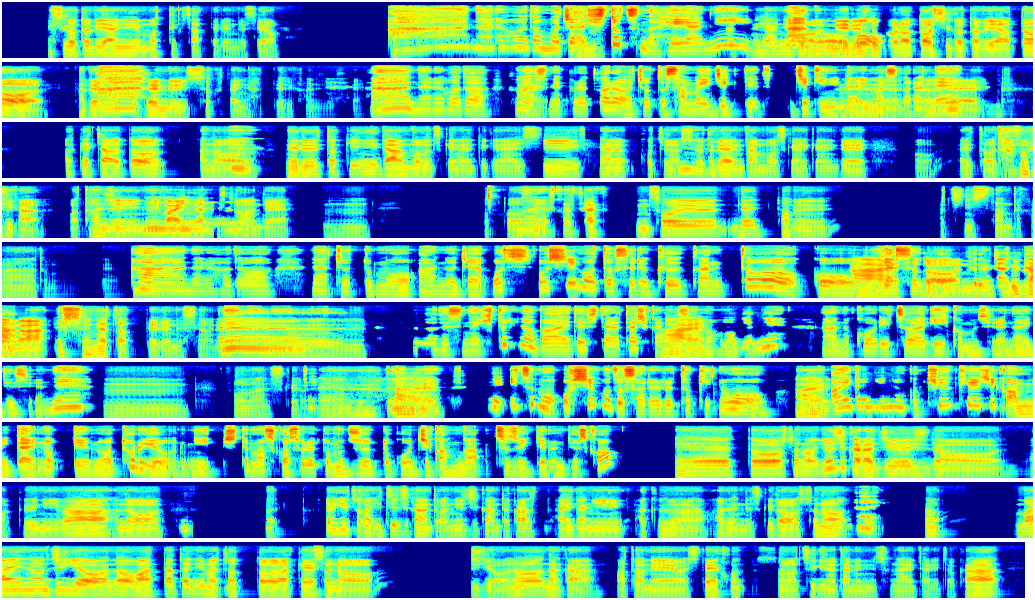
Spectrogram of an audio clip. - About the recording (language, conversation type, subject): Japanese, advice, 家で効果的に休息するにはどうすればよいですか？
- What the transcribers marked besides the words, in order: other noise; laughing while speaking: "えっと暖房費が"; tsk; unintelligible speech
